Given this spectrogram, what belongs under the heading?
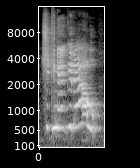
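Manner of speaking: high, loud, slow desperate cry; panicked cry. Acted. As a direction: cry out in panic for the trapped child. Mother panicking at the grave.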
